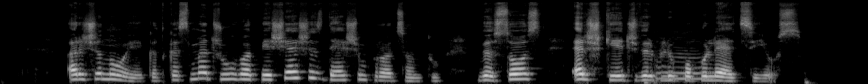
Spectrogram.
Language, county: Lithuanian, Marijampolė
